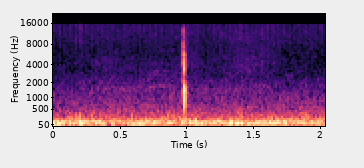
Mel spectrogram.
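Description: A golf putter taps a ball softly.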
